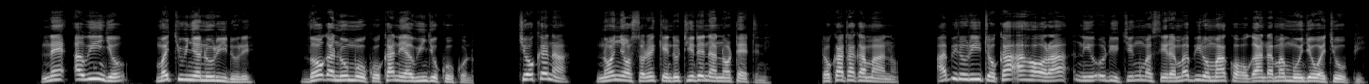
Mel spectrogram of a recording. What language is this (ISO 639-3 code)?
luo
